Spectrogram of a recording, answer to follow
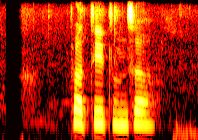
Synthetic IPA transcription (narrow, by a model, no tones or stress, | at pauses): prʌt̪it̪ɦunt͡sʰʌ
